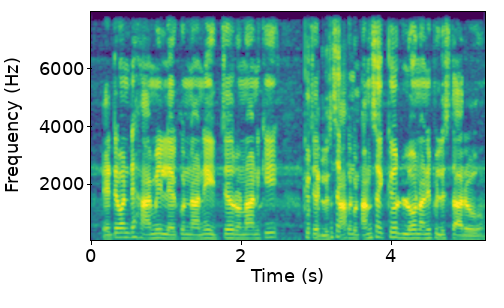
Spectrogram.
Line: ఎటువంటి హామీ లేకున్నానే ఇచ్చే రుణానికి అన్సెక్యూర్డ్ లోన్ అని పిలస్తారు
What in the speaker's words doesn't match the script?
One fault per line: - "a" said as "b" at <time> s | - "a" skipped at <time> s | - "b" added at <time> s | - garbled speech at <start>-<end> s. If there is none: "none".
- garbled speech at 2.8-3.6 s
